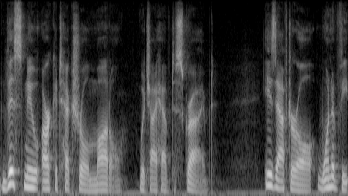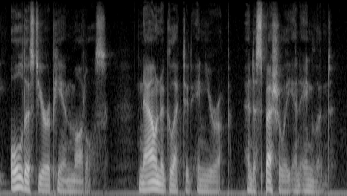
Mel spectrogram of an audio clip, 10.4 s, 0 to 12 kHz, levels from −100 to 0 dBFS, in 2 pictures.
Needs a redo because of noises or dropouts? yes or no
no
